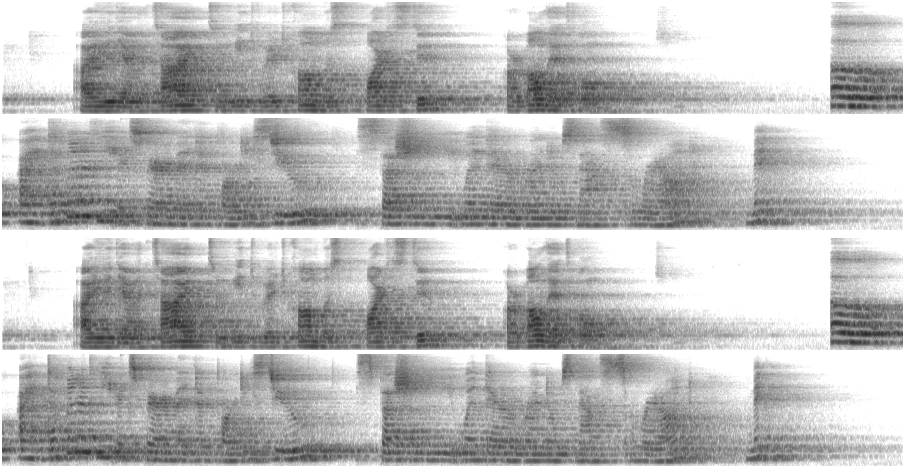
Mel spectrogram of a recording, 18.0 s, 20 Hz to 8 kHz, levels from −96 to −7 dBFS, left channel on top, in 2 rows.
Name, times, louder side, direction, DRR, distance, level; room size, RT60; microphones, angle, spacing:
voice 1, 0.8-4.4 5.0-6.0, right 1 dB, 25° right, 1 dB, 1.1 m, -30 dB
voice 2, 8.3-8.7 9.2-12.1 12.5-15.9 16.4-16.7, right 1 dB, 50° right, -6 dB, 2.8 m, -33 dB
19.5 x 8.5 x 2.9 m, 2.3 s
head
